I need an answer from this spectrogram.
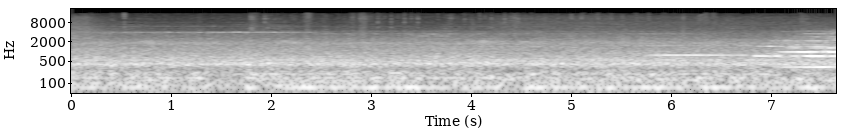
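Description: Steady rumble of a train. About six seconds in, a train horn starts sounding and grows louder, several tones held together.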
